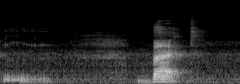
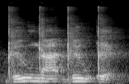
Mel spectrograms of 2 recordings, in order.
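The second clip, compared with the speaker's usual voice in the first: louder, spelled-out warning, every word separate; loud final warning; 6 semitones higher, 8 dB louder than usual. Retold or imitated. Fed-up speaker warning people who won't stop, loud. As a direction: slam down the last warning. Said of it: "And I always say".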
